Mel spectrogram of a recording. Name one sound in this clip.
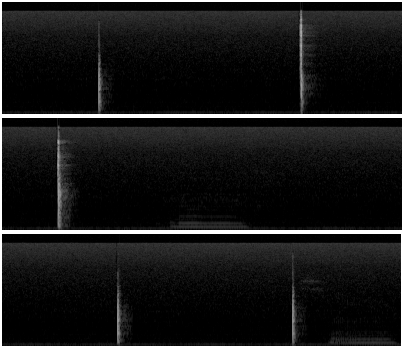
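Short sharp clicks sound as chess pieces are moved, now and then.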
